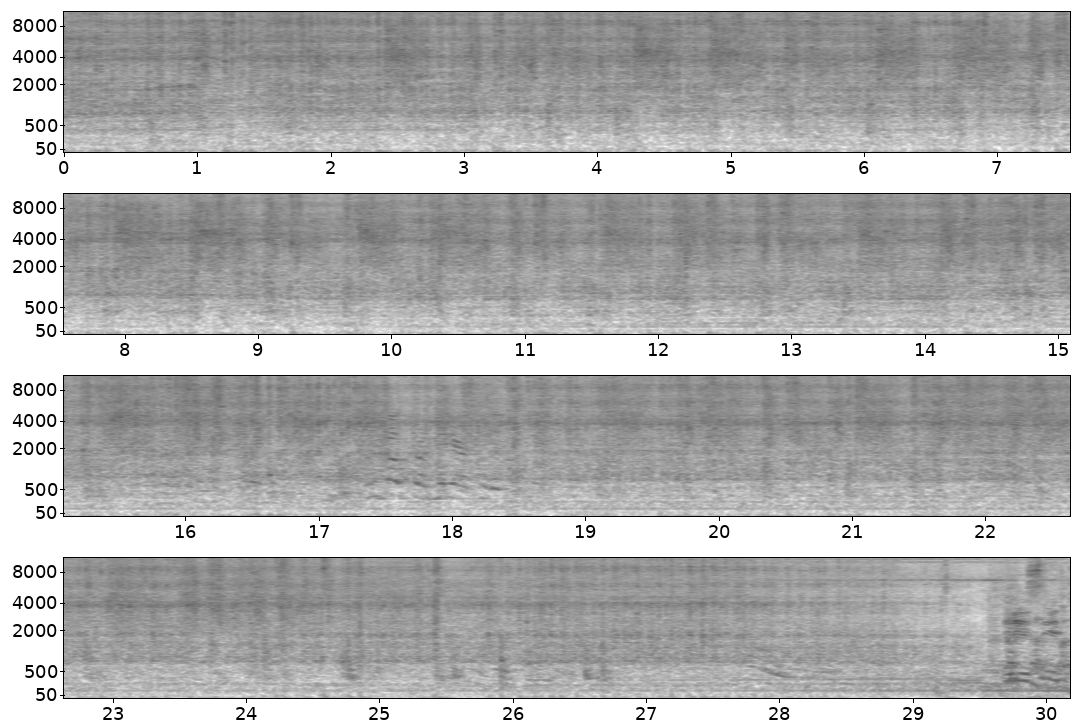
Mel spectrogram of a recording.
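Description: Motorized Hot Wheels track booster running steadily with a whir, toy cars rattling fast through the plastic track with a dense run of small ticks, stopping shortly before the end.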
